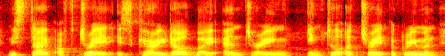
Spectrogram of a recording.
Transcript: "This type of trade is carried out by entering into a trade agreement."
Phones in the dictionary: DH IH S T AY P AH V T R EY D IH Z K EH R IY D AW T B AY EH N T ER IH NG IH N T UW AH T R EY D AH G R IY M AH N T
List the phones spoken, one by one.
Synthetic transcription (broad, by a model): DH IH S T AY P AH F T R EY D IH S K EH R IY D AW T B AY EH N T ER IH NG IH N T UW AH T R EY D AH G R IY M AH N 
